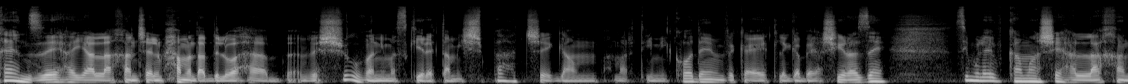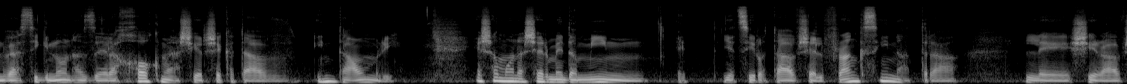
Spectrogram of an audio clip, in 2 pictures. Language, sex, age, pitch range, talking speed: Hebrew, male, 20-39, 95-140 Hz, 110 wpm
